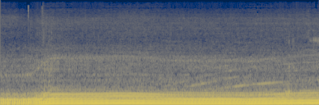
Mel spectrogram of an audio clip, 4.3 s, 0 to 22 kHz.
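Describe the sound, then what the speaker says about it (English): Kawasaki Ninja ZX-14 motorcycle with a Kaufman exhaust, a sharp rev flaring up then settling into a loud, steady idle-like drone close by, no talk. "That Kaufman exhaust sounds really good."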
